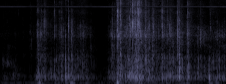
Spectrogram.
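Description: Rustling and crinkling as a handbag is handled and lifted, in two spells with small clicks.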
